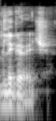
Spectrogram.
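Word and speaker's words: Gligorić: remotely playable uh and gligerj is pronounced glitterage pretty sure that that last sound is just a ch yeah those aren't very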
